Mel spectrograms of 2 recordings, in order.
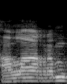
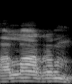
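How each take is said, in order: The two takes are said the same way.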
